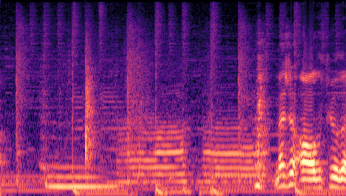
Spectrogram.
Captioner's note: imitating ship horn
